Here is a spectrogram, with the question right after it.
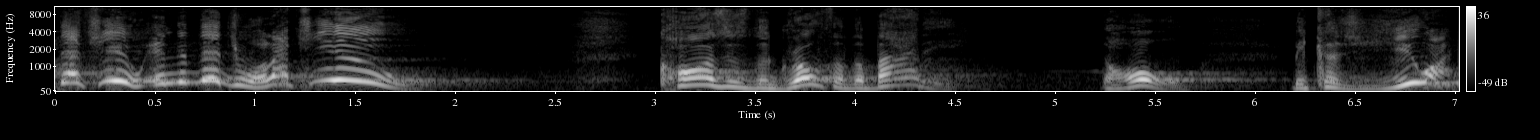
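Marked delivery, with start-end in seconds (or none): none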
